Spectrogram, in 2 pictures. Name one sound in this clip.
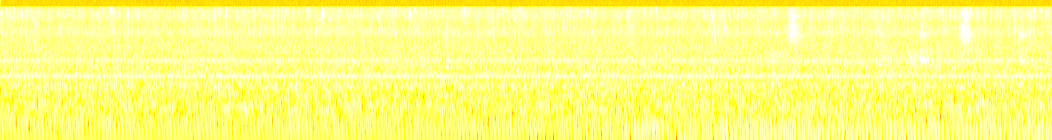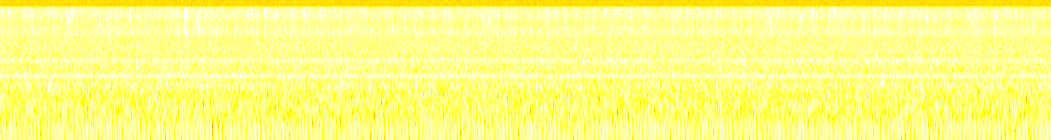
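Air bubbles trickle and burble in the water.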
